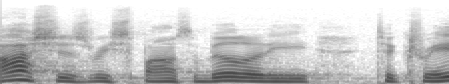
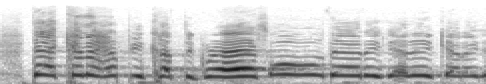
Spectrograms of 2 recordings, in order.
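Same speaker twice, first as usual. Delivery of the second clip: put-on eager little boy voice, much higher; 5 dB louder than usual. A father acting out his young son asking to help, imitating an eager little boy. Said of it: "he's just loving it".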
